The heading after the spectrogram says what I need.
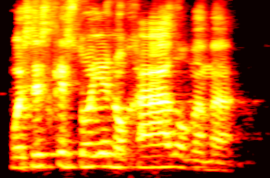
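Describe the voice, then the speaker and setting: A man's voice: high voice, normal speed, sharp tone, voice pushed up. A man voicing a timid young boy who hides his feelings, in a pleading, raised voice.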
